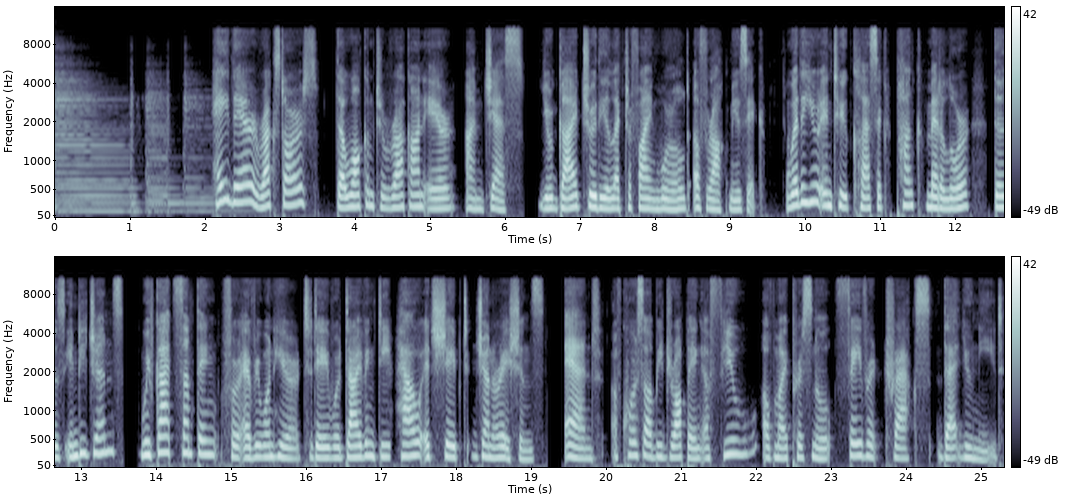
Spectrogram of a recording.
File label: American english podcast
